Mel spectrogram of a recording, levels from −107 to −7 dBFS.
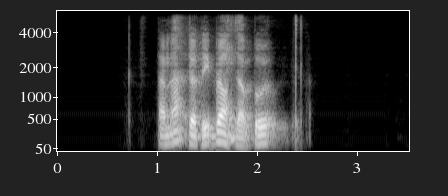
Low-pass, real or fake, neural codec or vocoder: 5.4 kHz; fake; codec, 16 kHz, 0.5 kbps, FreqCodec, larger model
